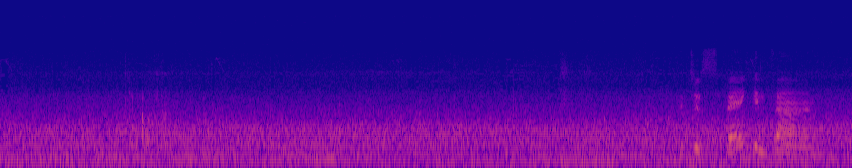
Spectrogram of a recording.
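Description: Steady, even rushing of a shallow river's current, with faint, brief voices near the end.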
